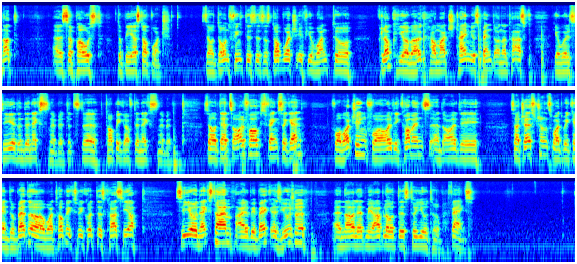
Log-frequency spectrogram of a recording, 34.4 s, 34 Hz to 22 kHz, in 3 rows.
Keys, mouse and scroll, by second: 3.7 click, 5.0 click.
